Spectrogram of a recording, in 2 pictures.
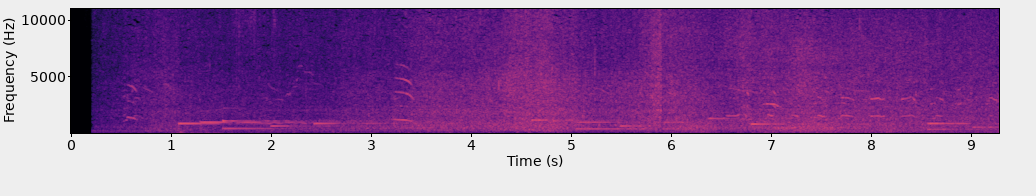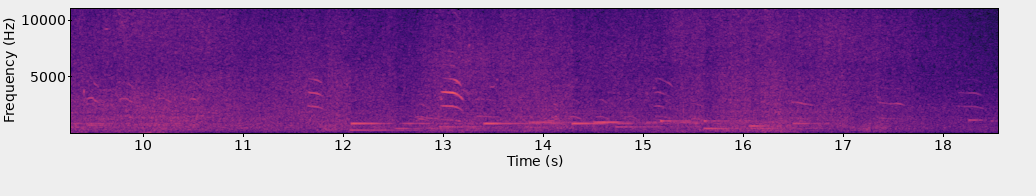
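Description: Ocean surf washing and breaking in slow swells. Over it runs a sparse melody of short held notes at changing pitches, with scattered high bird chirps.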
